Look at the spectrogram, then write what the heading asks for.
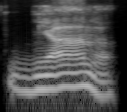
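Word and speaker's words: ज्ञान: It's spelled, it looks like an N, but it's actually pronounced with a squiggle over it, nya, nya. So it's jnana.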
